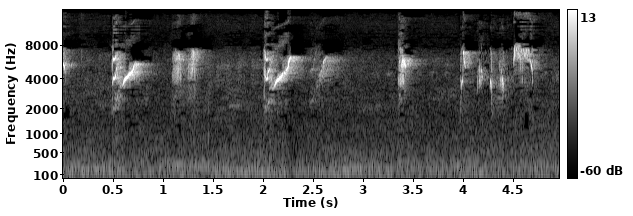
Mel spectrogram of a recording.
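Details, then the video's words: Olive-backed sunbird of the subspecies buruensis from Buru island, Maluku, a black-breasted bird singing in the trotolan style: thin, very high whistled upslurs and short buzzy notes in scattered bursts roughly every second, with silent gaps between. "Sogok Ontong/Kolibri Sriganti Trotolan Dada Hitam gacor"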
